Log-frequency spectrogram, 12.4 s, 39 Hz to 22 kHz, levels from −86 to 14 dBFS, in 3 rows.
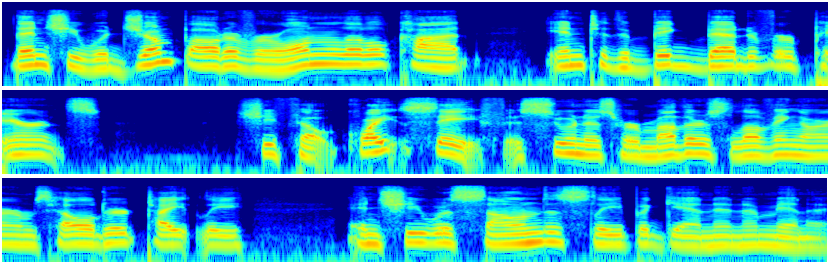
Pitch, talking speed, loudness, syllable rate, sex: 165 Hz, 195 wpm, -20 LUFS, 4.9 syllables/s, female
